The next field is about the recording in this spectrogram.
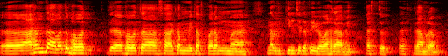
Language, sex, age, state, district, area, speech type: Sanskrit, male, 30-45, Karnataka, Udupi, urban, spontaneous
